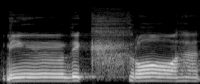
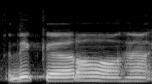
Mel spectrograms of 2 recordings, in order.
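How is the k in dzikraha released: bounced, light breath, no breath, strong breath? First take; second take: strong breath; bounced. First: The k is released with a lot of breath. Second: The k is released with a bouncing sound. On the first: "jangan terlalu banyak" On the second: "malah dipantulkan ... itu juga salah"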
